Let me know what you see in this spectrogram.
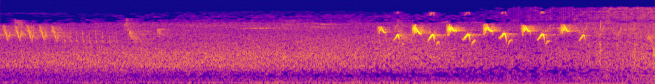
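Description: Small bird chirping a quick run of short, high, falling chirps, about four or five a second, from roughly four seconds in to near six seconds. Under it runs a steady outdoor hiss, with a low rumble building toward the end.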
